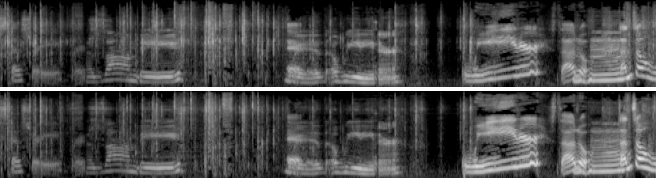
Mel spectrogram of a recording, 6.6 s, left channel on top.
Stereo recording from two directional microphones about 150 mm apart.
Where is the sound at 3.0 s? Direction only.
15° left (ahead or behind).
